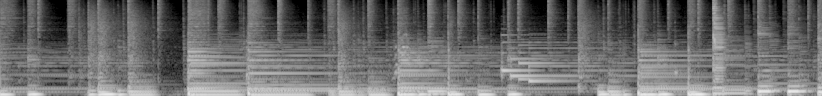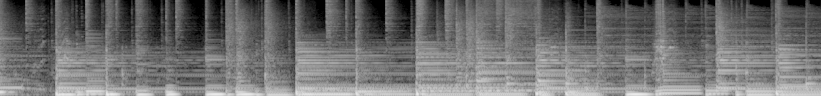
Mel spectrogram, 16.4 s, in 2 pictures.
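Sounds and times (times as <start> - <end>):
jazz guitar: 0.0 - 16.4.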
